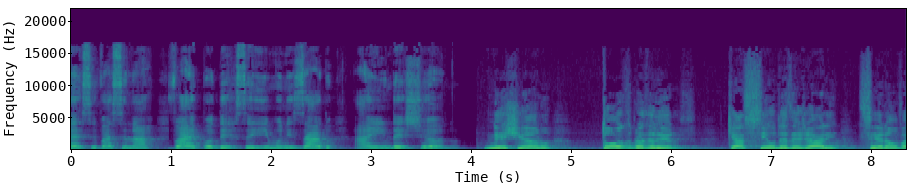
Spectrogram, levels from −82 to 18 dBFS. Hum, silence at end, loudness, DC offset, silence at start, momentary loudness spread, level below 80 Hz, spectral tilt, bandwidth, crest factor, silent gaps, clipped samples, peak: none; 0 s; -20 LUFS; under 0.1%; 0 s; 11 LU; -52 dBFS; -6 dB/octave; 17 kHz; 12 dB; none; under 0.1%; -8 dBFS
